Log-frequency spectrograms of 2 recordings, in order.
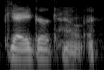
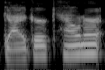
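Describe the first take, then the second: First: The first syllable sounds like 'gay'. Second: The first syllable does not sound like 'gay'. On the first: The speaker calls it wrong. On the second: The speaker calls it right.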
